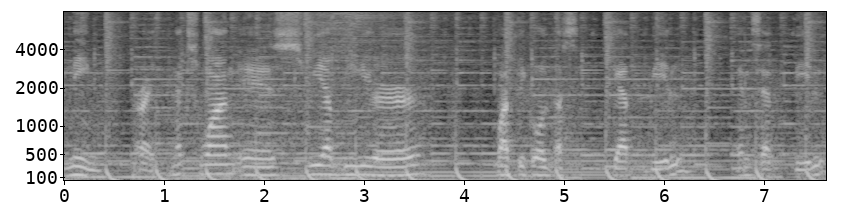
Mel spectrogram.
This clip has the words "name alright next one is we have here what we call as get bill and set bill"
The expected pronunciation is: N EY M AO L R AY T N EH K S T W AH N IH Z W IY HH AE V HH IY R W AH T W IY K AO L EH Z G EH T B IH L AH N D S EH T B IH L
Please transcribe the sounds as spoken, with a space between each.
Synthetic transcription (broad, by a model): N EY M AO R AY T N EH K S T W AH N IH S W IY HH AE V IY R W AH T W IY K AO L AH S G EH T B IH L AH N D S EH T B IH L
